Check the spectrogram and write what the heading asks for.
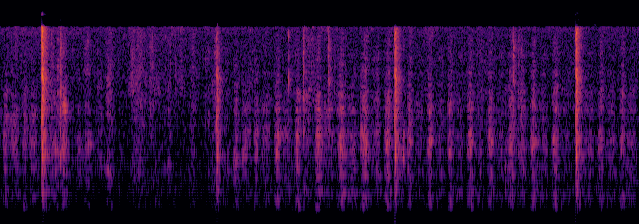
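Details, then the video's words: Dog panting softly and steadily, a close, breathy, rasping rhythm of quick in-and-out breaths, broken by a few sharp wet clicks of the mouth or tongue; quiet, with no other sounds. "A Panting Dog ASMR"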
